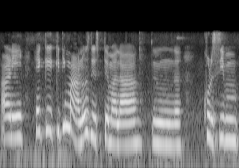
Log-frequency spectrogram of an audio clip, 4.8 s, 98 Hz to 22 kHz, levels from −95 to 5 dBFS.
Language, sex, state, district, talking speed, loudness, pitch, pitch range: Marathi, female, Maharashtra, Aurangabad, 115 wpm, -14 LUFS, 245 Hz, 215-275 Hz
